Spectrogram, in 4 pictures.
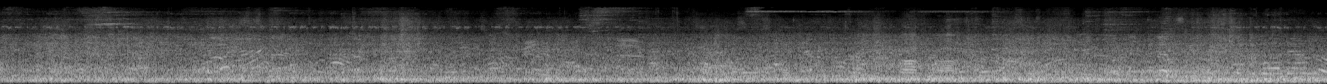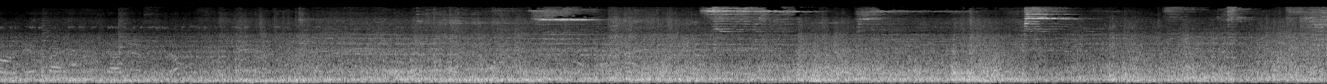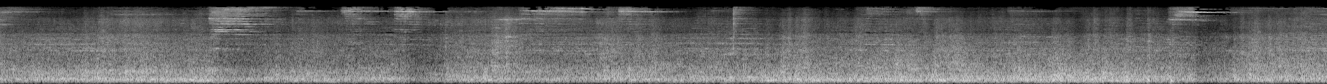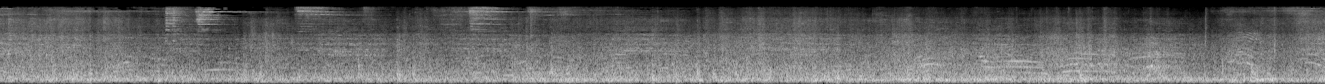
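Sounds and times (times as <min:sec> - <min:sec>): train wheels rumbling on rails: 0:00.0 - 0:53.0
wheel squeals: 0:18.5 - 0:19.4, 0:28.6 - 0:34.2.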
